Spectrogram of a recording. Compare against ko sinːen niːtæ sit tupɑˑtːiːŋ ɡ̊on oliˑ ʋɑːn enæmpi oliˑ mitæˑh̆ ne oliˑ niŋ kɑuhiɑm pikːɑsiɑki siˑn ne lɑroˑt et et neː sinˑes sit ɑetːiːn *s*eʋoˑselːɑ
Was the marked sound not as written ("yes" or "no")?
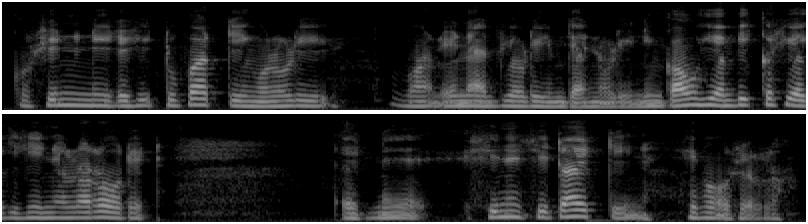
yes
